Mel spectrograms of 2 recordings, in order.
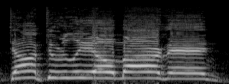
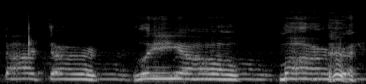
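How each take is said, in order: First: Slow, higher, louder echo of the name; echoed mock voice. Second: Very high, slow drawn-out name; mock movie voice. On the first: Host echoing his cohost's impression, slow mock voice. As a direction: repeat it back laughing, drawn out. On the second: Cohost quoting What About Bob, drawn-out high voice. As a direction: stretch the name out in a silly high voice.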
